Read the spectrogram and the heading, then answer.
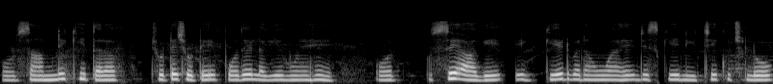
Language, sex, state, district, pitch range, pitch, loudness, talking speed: Hindi, female, Rajasthan, Jaipur, 205-225 Hz, 215 Hz, -19 LUFS, 180 wpm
